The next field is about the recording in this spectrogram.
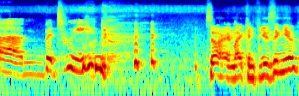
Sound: laughs

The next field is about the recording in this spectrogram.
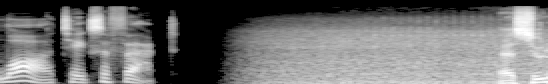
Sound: engine revs

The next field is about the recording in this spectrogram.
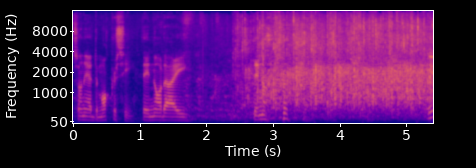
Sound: laughter and applause

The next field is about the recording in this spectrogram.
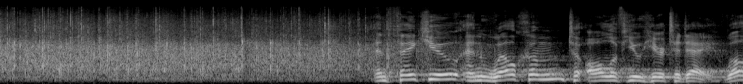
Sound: applause

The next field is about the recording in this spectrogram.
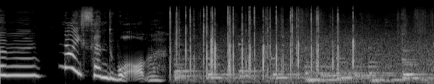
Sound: applause

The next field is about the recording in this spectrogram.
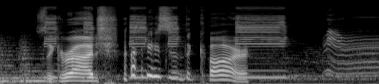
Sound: laughter

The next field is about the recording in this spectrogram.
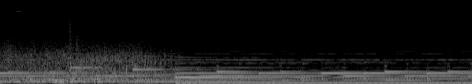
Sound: car rumbles; mellow music

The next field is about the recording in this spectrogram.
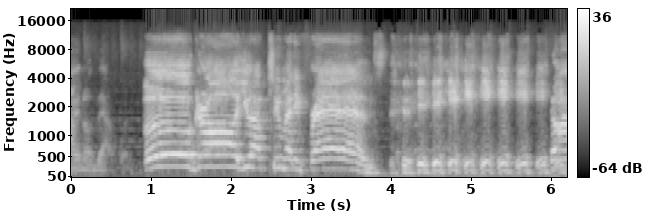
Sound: laughs

